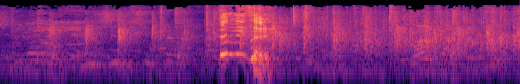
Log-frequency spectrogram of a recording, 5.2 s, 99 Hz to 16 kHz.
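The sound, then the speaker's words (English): An audience breaks into loud clapping about two seconds in, a dense burst of applause mixed with crowd voices that eases slightly but keeps going to the end. “I don't even know why you are clapping, but I mean, don't even spend 20 seconds with that girl.”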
